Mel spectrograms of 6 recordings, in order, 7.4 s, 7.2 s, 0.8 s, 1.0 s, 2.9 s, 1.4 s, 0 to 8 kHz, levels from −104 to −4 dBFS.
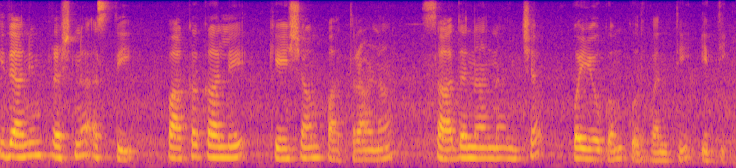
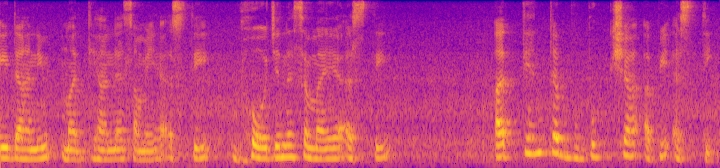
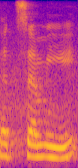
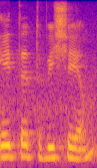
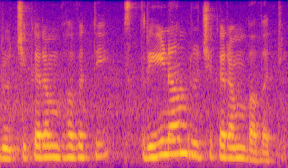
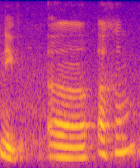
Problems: constant background noise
